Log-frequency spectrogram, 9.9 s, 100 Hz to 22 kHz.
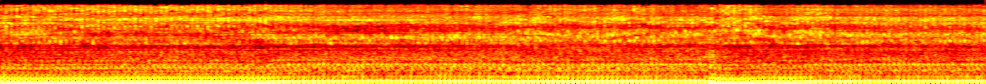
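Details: Farmall 300 Row Crop, 600-hour tractor, test drive after exhaust manifold replacement (original rusted through) and clutch adjustment, camera on chest rig; deep steady low rumble under load, even beat, no knocks or slipping noises; running healthy.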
